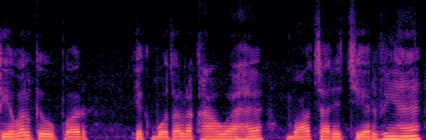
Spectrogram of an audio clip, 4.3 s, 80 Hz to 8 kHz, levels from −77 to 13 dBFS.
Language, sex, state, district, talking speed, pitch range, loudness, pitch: Hindi, male, Jharkhand, Garhwa, 180 wpm, 140-155 Hz, -14 LUFS, 145 Hz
